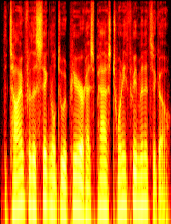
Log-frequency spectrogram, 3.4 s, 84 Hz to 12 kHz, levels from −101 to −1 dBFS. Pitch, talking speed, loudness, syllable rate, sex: 105 Hz, 230 wpm, -18 LUFS, 6.2 syllables/s, male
